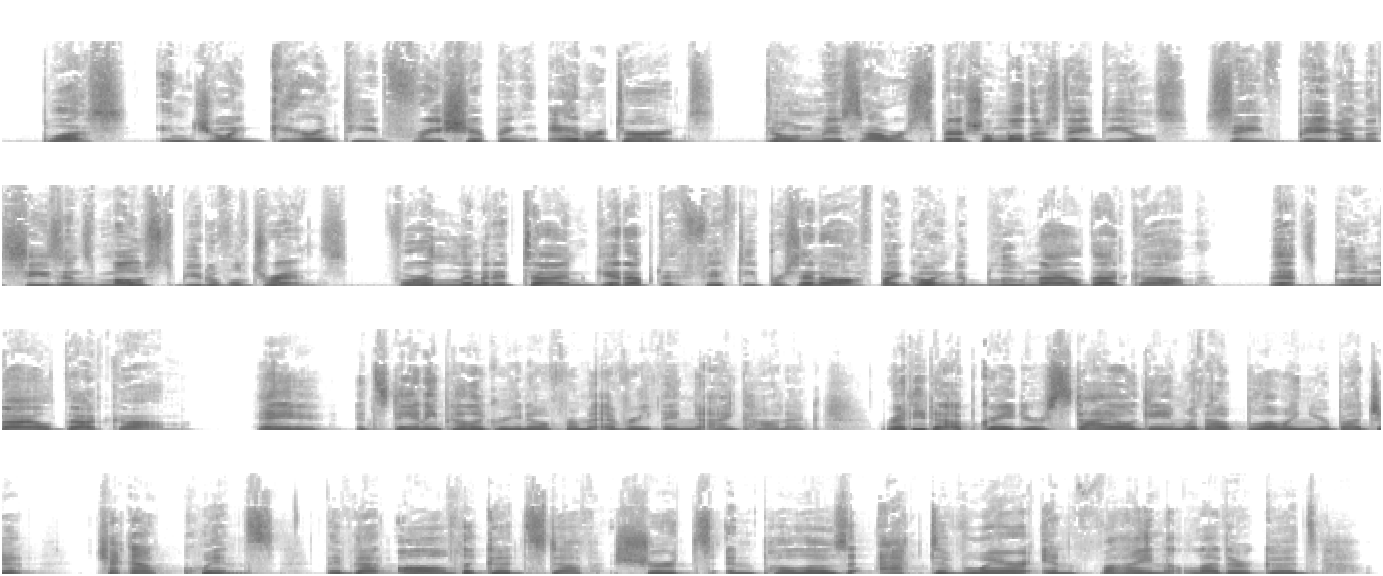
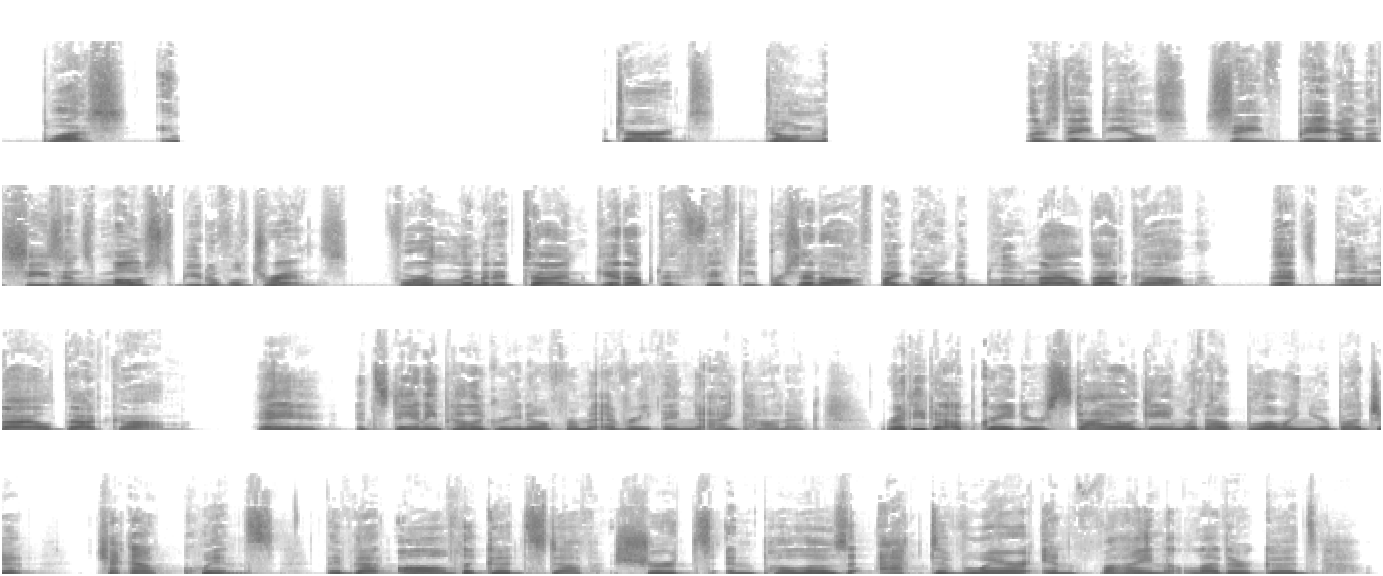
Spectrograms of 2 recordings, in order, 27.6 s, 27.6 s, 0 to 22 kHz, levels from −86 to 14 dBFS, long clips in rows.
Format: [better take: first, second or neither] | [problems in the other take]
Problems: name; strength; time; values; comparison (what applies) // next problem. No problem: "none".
first | audio cutting out; at 1 s for 2 s and at 4 s for 1 s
